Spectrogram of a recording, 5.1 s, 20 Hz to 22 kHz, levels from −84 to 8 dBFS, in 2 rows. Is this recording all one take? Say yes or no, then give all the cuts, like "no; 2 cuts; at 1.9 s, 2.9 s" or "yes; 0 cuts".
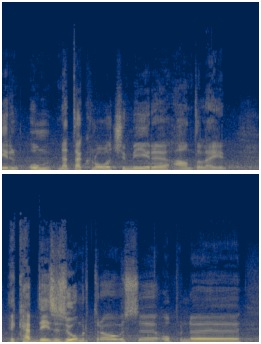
yes; 0 cuts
